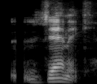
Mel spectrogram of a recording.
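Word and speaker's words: Canik: a Turkish company and the actual Turkish Turkish pronunciation is Janick like J A N I C like Janick. But I don't know how from a C they they get the pronunciation of a J.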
